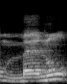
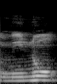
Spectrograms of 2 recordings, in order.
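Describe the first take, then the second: First: It has an 'eh' vowel and no 'y' glide. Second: The first vowel is a long 'ee' sound. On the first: The speaker calls it right. "That is the proper word for this list" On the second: The speaker calls it wrong. "कई लोग इसको मीनू"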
